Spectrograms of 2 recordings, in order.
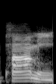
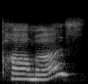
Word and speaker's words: Palmy: these 5 questions, and only 8 fools have said something other than palmy with an I. It just is like, literally, I tell people, for the ones that don't say it, you literally just spell it out and pronounce it, and that's what it is. And there's no other variation of it. No, I get a lot of palmers, but no, definitely palmy. Definitely. That's the way.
